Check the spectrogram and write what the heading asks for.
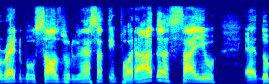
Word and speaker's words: Salzburg: Tem que falar, mas tem que falar com, como a pronúncia na língua original. – Ah, não. – Red é Bull Salzburg. Salzburg. O, o mais correto é Salzburg.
